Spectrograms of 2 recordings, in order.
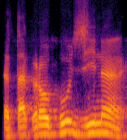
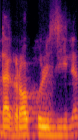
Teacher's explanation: Keterangannya ada alif lam mati yang bertemu dengan salah satu huruf samsyah. Dibaca lebur sehingga bunyi al tidak ada. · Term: alif samsyah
